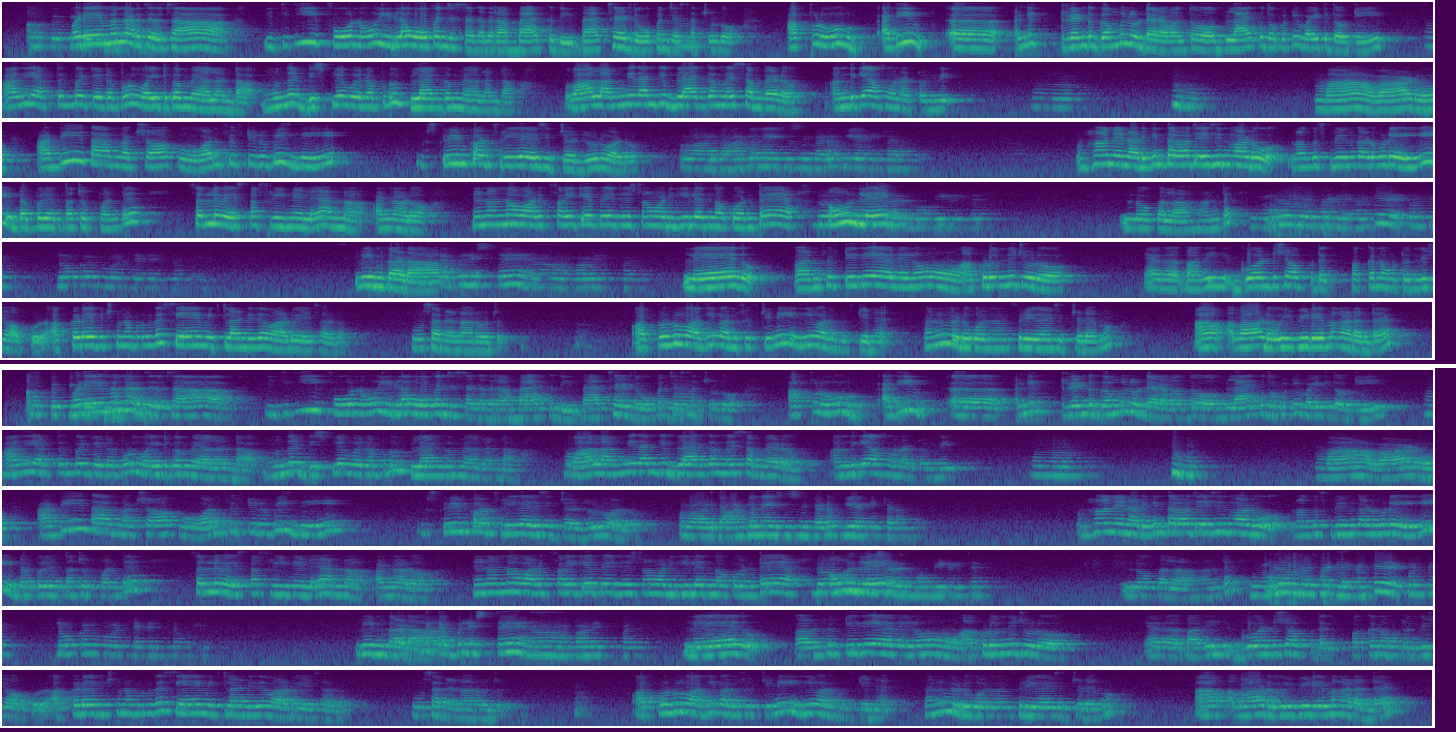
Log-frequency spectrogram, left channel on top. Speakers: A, on the right; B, on the left.
A: కొత్త పీస్
B: వాడేమన్నాడో
A: ఇచ్చి బదులు
B: తెల్సా ఇది ఫోను ఇలా ఓపెన్ చేసార్ కదారా బ్యాక్దిి బ్యాక్ సైడ్ది ఓపెన్ చేస్
A: ఆ ఆ
B: చూడు అప్పుడు ఉడ్ అది ఆ అంటే రెండు గమ్ములుంటాయిరా వాళ్ళతో బ్లాక్ దొకటి
A: ఆ
B: వైట్ దొటి
A: ఆ
B: అది ఎర్త్కు పెట్టేటప్పుడు వైట్ గం వేయాలంట ముందు డిస్ప్లే పోయినప్పుడు బ్లాక్ గమ్ వేయాలంట
A: ఆ
B: వాళ్ళ అన్ని దానికి బ్లాక్ గమ్ వేస్ చంపాడు అందుకే ఆ ఫోన్ అట్టుంది
A: యా
B: మా వాడు అది కాదు నాకు షాకు వన్ ఫిఫ్టీ రూపీస్ దీ స్క్రీన్ కార్ట్ ఫ్రీగా ఏసీ జూరు వాడుో
A: వాడు దాంట్లోనే ఎసేసి తంటాడు ఫ్రీ అని తింటాడు అంత
B: ఆ నేను అడిగిన తర్వాత వేసింది వాడు నాకు స్క్రీన్గాడు
A: ఉహు
B: కూడా ఎయ్యి డబ్బులు ఎంత చెప్పు అంటే సర్లే వేస్తా ఫ్రీనే లే అన్నా అన్నాడు నేన అన్నా వాడికి ఫైవ్ కే పే చేసినా వాడి వీయలేదు నాకు అంటే
A: లోకల్
B: అవునులే
A: ఎసాడమో వీడైతే
B: లోకల అంటే
A: ఎదో ఒకటి వేసాడులే అంటే కొంచెం లోకల్ కూడా లెవెల్ లో వేసాడేమో
B: స్క్రీన్ కార్డా
A: మనమంతా డబ్బులిస్తే ఆ బాగా ఏసేవాళ్లేమో
B: లేదు వన్ ఫిఫ్టీది నేను అక్కడుంది చూడు ఏదా బ అది గోల్డ్ షాప్ ద్గ పక్కన ఒకటి ఉంది షాపు అక్కడ వెయ్పిచ్చుకున్నప్పుడు కూడా సేమ్ ఇట్లాంటిదే వాడు వేసాడు చూసా నేను ఆ రోజు
A: హ్మ్
B: అప్పుడు అది వన్ ఫిఫ్టీనే ఇది వన్ ఫిఫ్టీనే కానీ వీడు కొంచెం ఫ్రీగా వేసి ఇచ్చాడేమో ఆ వాడు వీడు ఏమన్నాడంటే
